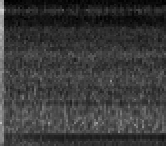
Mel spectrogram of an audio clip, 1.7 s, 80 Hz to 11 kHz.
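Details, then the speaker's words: BMW E36, cold engine idling with the serpentine and AC belts removed: a smooth, even idle with a steady hum and no ticking, showing the engine itself runs clean and the ticking comes from the belt-driven area. "As you can see here, with nothing attached, the car runs pretty beautifully, actually."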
